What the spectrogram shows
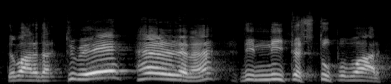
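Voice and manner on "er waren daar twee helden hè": much louder bragging; loud boast. Acted. [name] boasting of his cycling heroics, loud. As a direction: proclaim it like a hero. Boasting about race win.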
